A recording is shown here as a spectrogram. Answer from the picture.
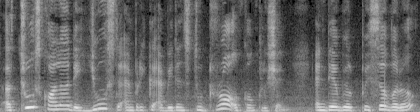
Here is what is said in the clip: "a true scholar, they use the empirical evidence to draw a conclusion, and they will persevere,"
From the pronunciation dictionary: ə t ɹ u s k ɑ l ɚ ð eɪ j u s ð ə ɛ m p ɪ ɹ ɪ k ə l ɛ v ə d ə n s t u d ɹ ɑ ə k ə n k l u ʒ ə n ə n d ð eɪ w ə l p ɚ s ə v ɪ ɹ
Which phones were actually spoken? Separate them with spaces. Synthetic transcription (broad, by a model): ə t ɹ u s k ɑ l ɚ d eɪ j u s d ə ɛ m b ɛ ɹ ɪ k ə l ɛ v ə d ə n s t u d ɹ ɑ ə k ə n k l u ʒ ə n ə n d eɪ w ə l p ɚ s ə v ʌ ɹ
